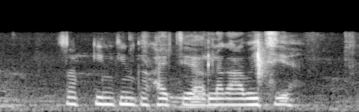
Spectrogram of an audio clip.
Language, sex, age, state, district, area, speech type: Maithili, female, 30-45, Bihar, Madhepura, rural, spontaneous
